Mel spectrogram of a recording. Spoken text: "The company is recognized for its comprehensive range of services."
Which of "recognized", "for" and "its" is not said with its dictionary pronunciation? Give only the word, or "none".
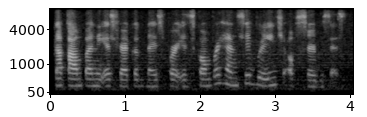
recognized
